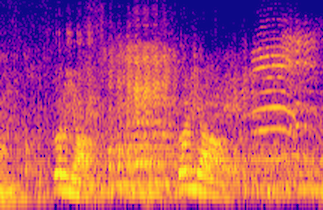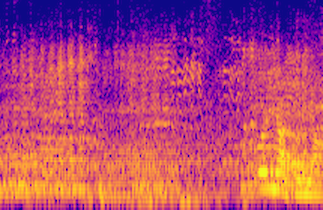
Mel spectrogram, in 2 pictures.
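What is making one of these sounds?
Young goats bleat loudly close by.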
